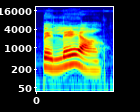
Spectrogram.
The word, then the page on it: pelea: Spanish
